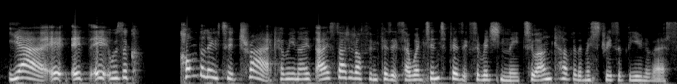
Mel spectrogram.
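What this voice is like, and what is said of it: British accent. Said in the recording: “I love your accent. ... I'm from the UK.”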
